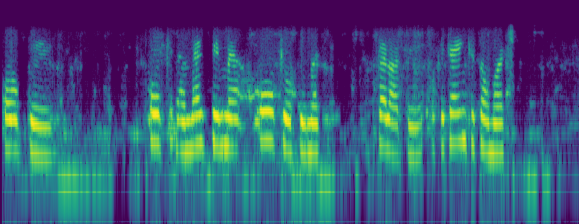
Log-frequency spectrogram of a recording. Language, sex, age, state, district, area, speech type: Urdu, female, 18-30, Uttar Pradesh, Gautam Buddha Nagar, rural, conversation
